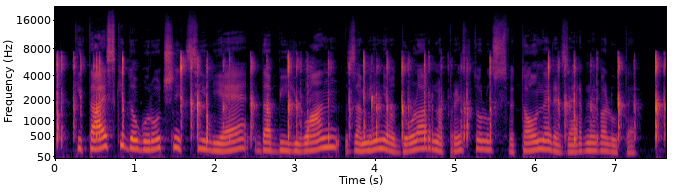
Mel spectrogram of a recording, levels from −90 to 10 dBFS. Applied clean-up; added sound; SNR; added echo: neural mask model RNNoise.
